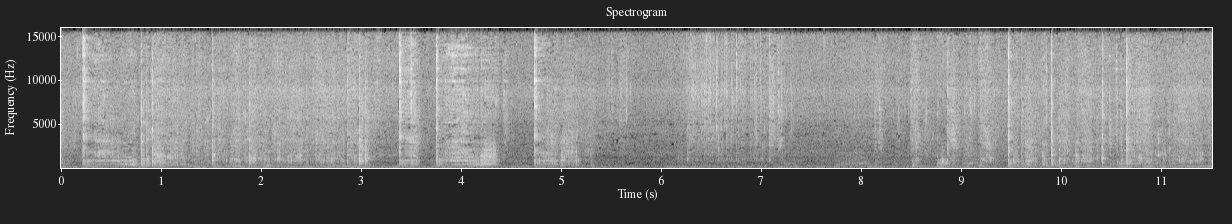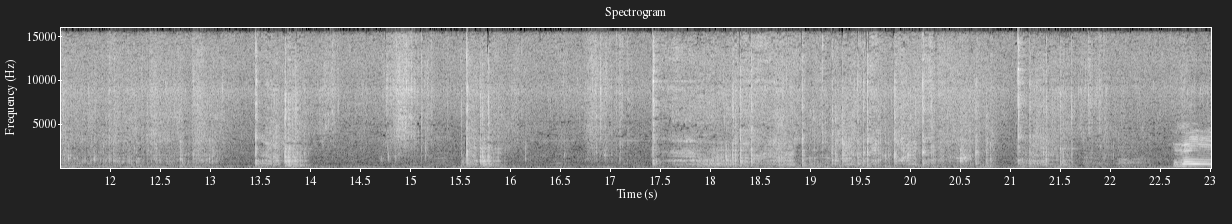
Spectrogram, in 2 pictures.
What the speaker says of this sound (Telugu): ఇలా వేగినాయండి మెంతులు, ఎర్రగా వేగిపోయినాయి.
